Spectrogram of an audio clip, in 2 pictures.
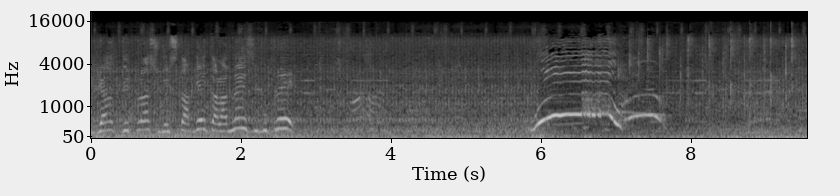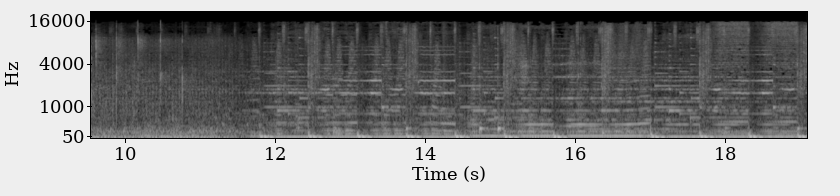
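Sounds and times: diesel engine running: 0.0 - 19.0
music with heavy bass: 7.8 - 19.0.

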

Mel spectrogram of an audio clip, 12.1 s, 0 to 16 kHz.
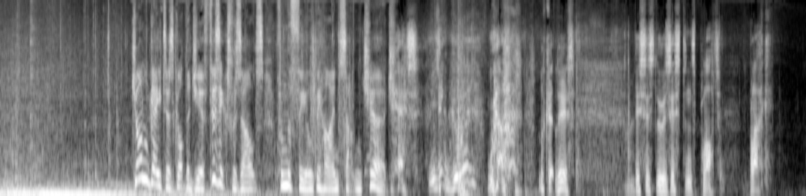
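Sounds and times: car engine rumbling: 0.0 - 5.7.

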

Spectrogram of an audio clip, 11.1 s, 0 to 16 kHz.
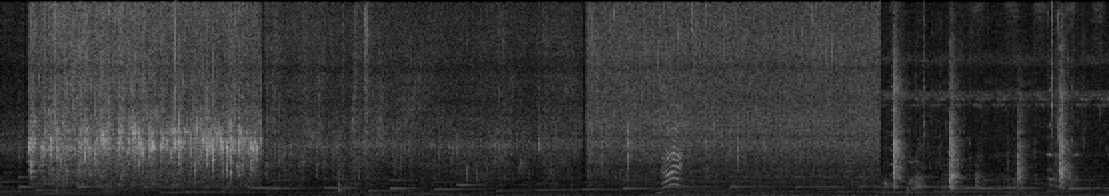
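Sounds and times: meat sizzling in hot oil: 0.0 - 8.9
background music: 0.0 - 11.0.

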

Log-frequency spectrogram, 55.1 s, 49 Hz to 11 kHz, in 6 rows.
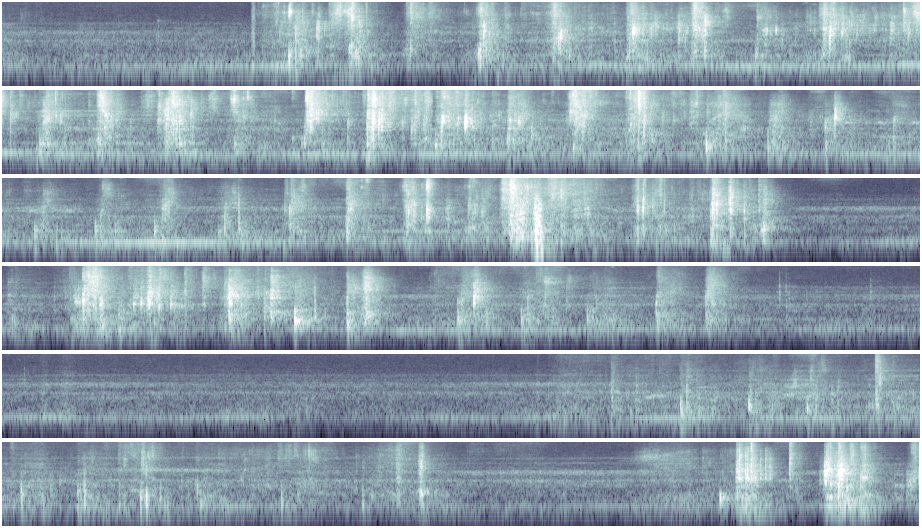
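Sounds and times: faint low hum: 0.0 - 55.0
footsteps on debris: 2.5 - 26.2, 27.6 - 34.9, 42.8 - 50.3.

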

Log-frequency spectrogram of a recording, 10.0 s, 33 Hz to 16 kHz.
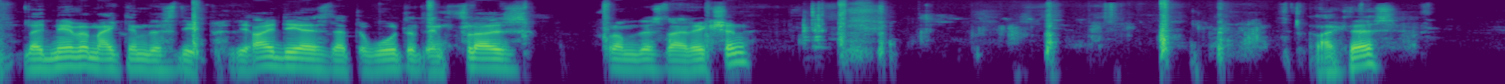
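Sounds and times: digging tool striking soil: 2.8 - 6.0.

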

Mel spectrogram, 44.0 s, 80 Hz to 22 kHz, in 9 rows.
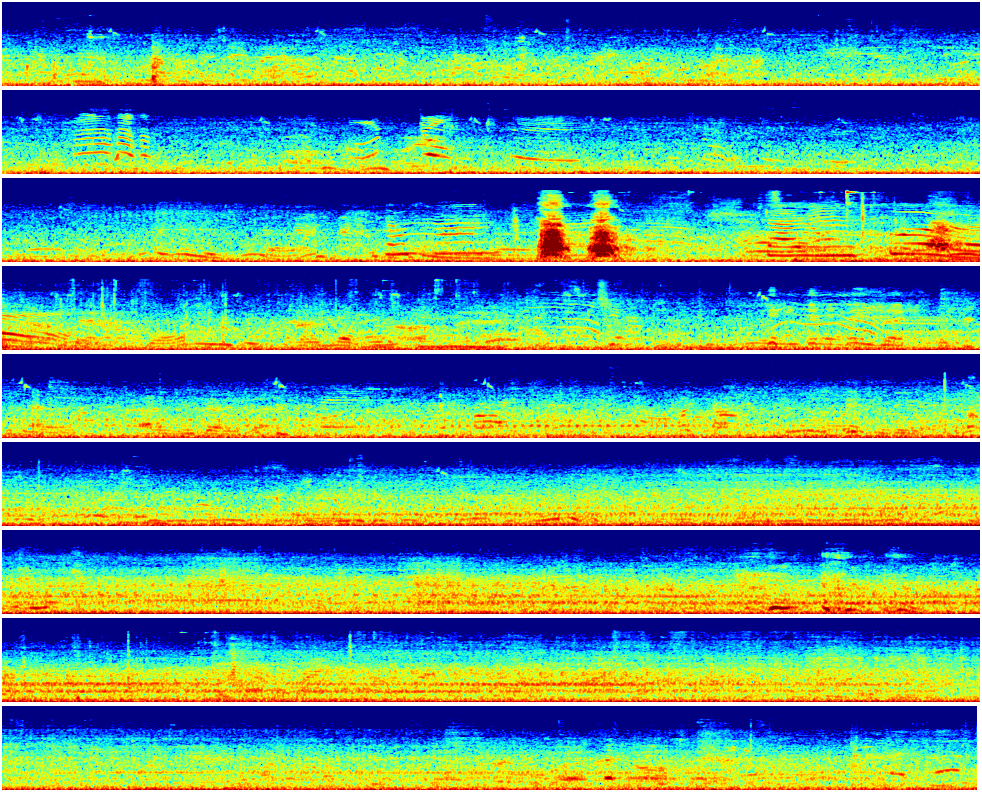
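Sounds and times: background chatter: 0.0 - 43.9
faint voices: 0.0 - 43.9
dog barking: 12.4 - 13.0.

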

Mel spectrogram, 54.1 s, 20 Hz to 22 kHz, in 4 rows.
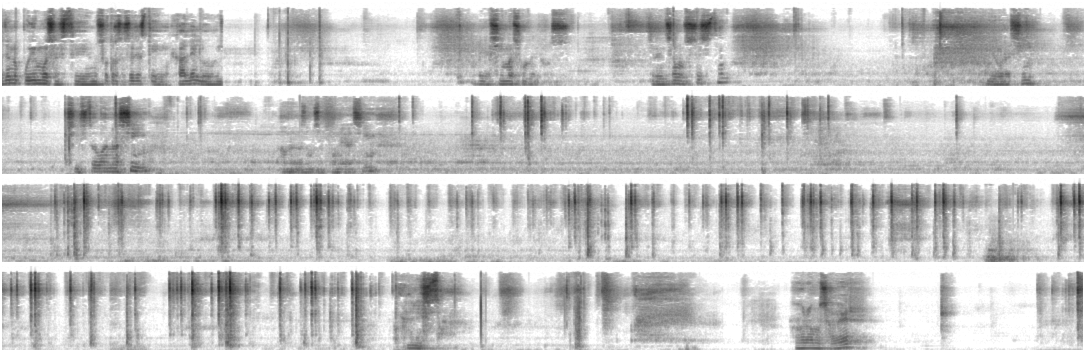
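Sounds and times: screwdriver clicks on terminals: 22.0 - 23.9, 27.7 - 45.3.

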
